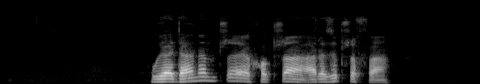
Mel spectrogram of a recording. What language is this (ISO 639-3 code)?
kbd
